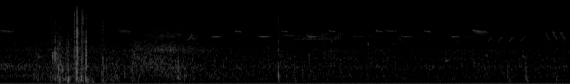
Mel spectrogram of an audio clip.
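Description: Faint open-air quiet with a small bird chirping briefly every half second or so. A couple of sharp knocks come a little under a second in.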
